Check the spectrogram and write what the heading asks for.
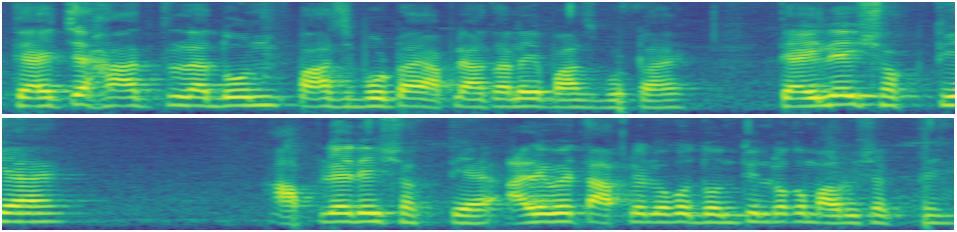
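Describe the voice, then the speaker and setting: A man's voice: a little high, flat delivery, fast. A man giving a motivational lecture to a live audience, firing rhetorical questions and hammering points home through repetition. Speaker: teacher giving a motivational talk.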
